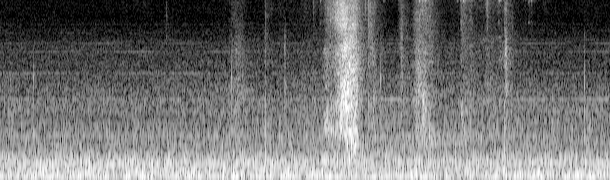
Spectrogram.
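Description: A steady low hum with a few light clicks and a brief rustle about three and a half seconds in, the sound of handling around the open engine.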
